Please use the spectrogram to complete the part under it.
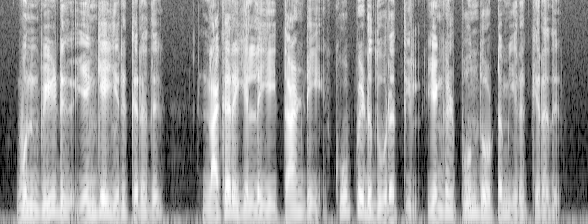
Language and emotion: Tamil, neutral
